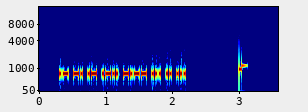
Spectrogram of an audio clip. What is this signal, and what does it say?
Morse code, heard as a keyed tone, about 46 wpm, 700 Hz. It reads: ANALYSIS
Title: Sentences from Top 1400 Words - New Word Drill Alt - 45wpm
